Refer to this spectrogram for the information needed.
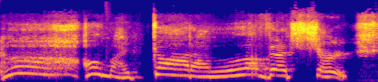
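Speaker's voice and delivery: acted, very high belly-laugh voice, slow, drawn out. Retelling a store employee's reaction to a shirt: imitating laughing while talking. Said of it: "immediately busted out with a belly laugh".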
